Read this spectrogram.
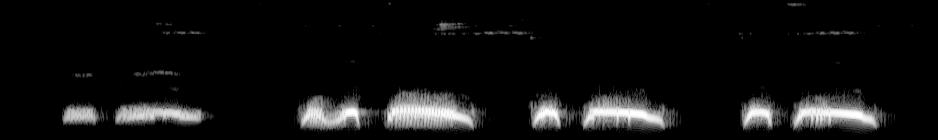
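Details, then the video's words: Challenge cooing between wild male spotted doves used to provoke fighting: clean, mellow paired notes, a quick short coo then a drawn-out downward-curving one, three such pairs in close succession with no other sounds. "Tiếng chim cu gáy bổi đấu bổi"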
